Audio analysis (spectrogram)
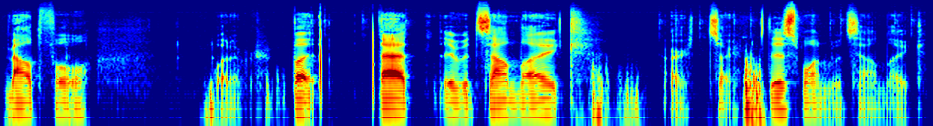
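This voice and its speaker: Young guy, nasal cuz he's getting over being sick, really low gravelly voice, halting and low-key. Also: lively intonation, very noisy. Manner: halting, many ums and restarts, low-key. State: recovering from illness. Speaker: music production tutor. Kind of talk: casual screen-recorded tutorial.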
